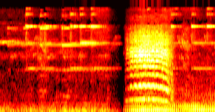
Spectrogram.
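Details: Goat kid bleating once, about a second of loud, quavering, nasal voice rising out of a low rumbling background with a faint steady whine.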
